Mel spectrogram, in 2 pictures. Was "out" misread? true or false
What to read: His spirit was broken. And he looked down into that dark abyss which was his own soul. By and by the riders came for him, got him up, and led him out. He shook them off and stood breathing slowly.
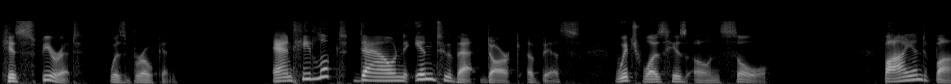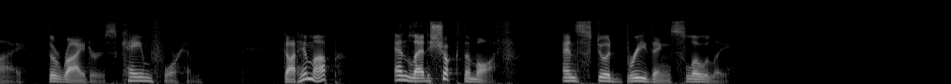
true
